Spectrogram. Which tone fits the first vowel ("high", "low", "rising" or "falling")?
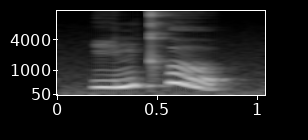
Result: rising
